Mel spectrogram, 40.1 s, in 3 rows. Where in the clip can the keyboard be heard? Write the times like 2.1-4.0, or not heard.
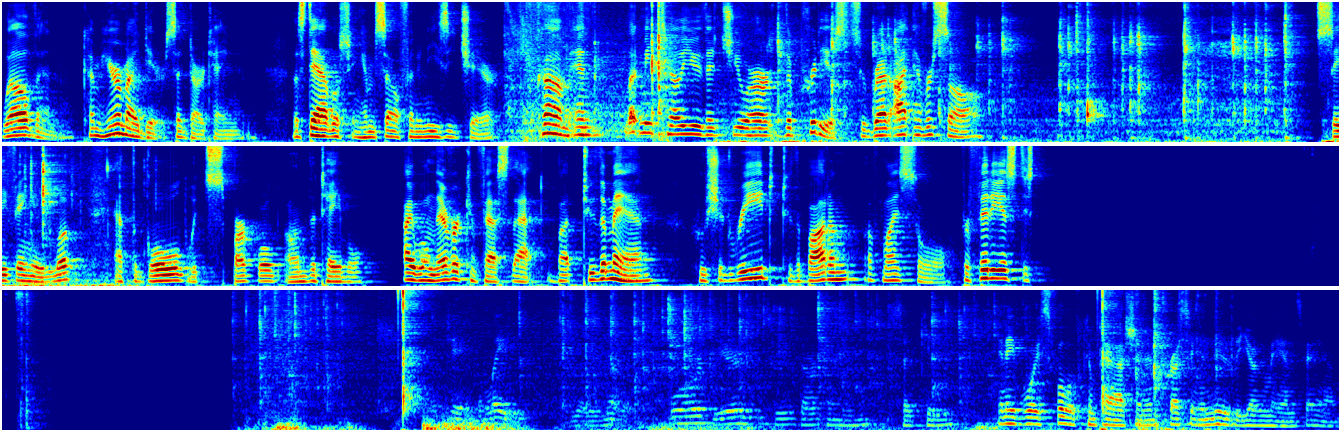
5.0-14.9, 29.1-39.1.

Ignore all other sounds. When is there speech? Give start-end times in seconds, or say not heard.
0.0-9.8, 13.2-23.7, 31.0-40.0.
